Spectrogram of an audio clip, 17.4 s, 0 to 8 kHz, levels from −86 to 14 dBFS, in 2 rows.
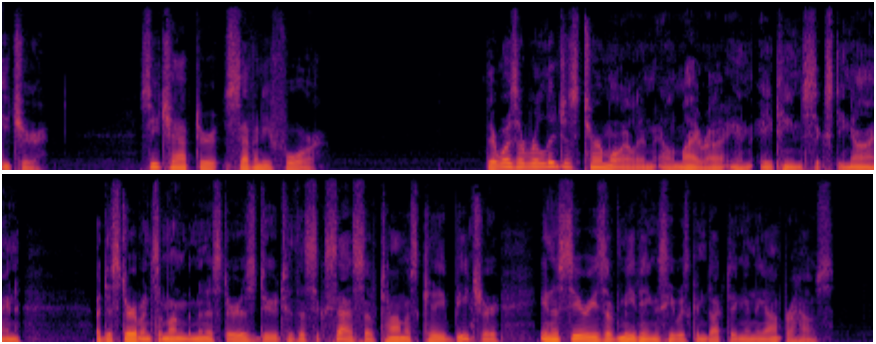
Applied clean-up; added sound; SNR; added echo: none; none; none; none.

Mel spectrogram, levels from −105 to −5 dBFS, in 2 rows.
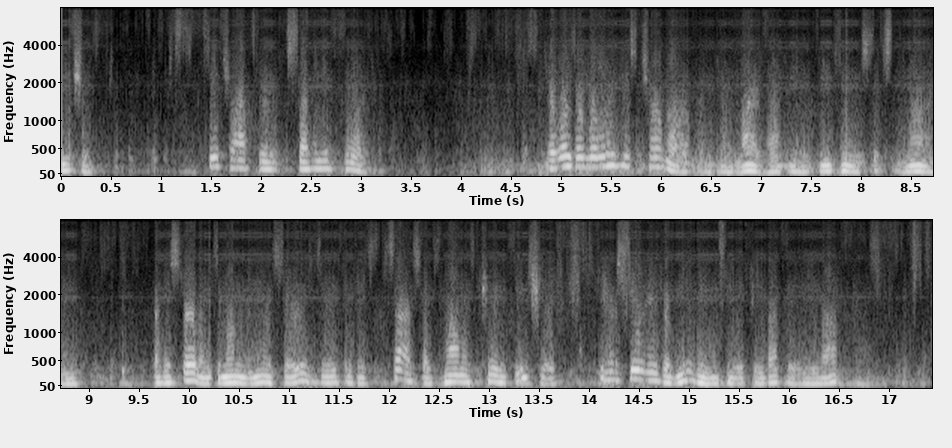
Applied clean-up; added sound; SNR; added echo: neural separator model SepFormer DNS4.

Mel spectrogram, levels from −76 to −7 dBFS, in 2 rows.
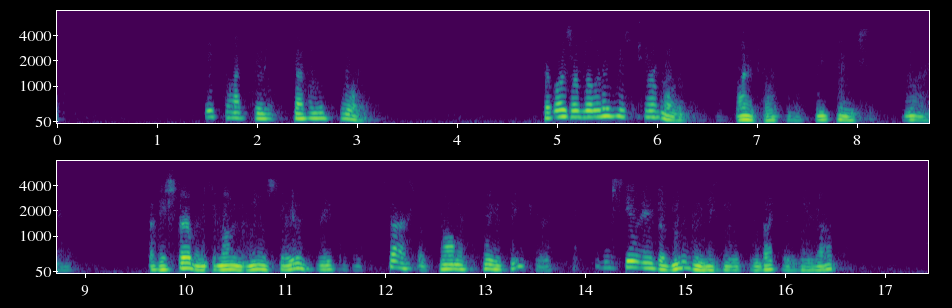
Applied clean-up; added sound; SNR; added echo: neural mask model DeepFilterNet 3.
